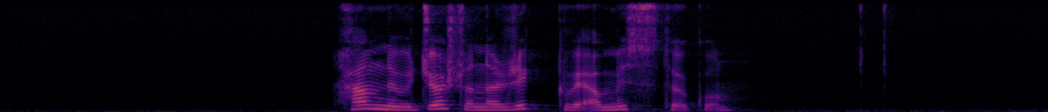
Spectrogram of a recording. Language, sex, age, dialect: Faroese, female, 15-35, Norðuroyggjar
